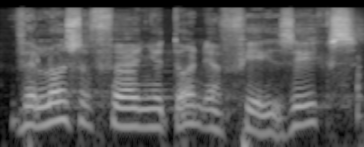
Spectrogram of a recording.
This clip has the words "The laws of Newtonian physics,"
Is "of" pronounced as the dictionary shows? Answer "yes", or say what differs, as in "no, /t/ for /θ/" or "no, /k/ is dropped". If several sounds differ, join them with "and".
no, /f/ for /v/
